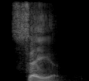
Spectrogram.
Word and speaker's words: saith: Jesus saith in verse 34, and by the way, the word S-A-I-T-H is not saith. How do you spell saith? S-A-Y. That's right. This is not S-A-Y. It is S-A-I, right? Well, look at it. What it is. It's pronounced the same as if it was spelled S-E-T-H.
